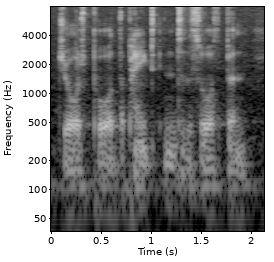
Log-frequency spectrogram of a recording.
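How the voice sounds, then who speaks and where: A man with an English accent reading a children's story aloud like a teacher, in animated narration. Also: a bass voice, fairly quick, gravelly, a little hiss or hum. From England.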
